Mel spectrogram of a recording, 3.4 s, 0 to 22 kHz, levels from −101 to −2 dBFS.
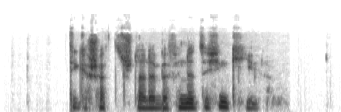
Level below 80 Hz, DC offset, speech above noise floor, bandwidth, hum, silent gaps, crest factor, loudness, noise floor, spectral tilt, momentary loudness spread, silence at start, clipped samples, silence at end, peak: -60 dBFS; under 0.1%; 51 dB; 9.2 kHz; none; none; 18 dB; -26 LUFS; -77 dBFS; -4.5 dB/octave; 12 LU; 0.7 s; under 0.1%; 0.75 s; -10 dBFS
